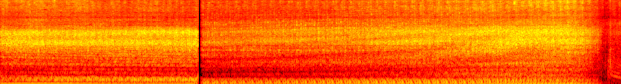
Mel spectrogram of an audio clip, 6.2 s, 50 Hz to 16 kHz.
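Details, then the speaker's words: Dune buggy revived after sitting about a year and a half in a barn, fuel pump just primed. A lumpy, uneven idle keeps stumbling after a road test. It is a misfire from one dead cylinder; the number 4 plug wire was found loose and a wide-gapped plug is blamed. "So I said when I did this, I had a weird misfire. I just took it down the road and back, still same misfire."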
